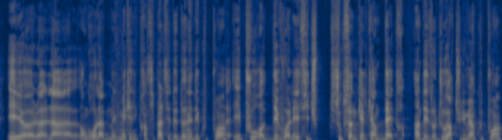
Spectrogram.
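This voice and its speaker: A man's unremarkable speaking voice, fairly high in pitch with ordinary variation, at a fairly quick pace with hardly any pauses, over a quiet background. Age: 30s. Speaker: comedian and director. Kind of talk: casual chat.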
